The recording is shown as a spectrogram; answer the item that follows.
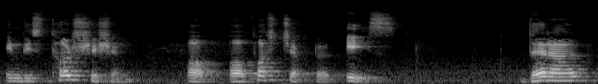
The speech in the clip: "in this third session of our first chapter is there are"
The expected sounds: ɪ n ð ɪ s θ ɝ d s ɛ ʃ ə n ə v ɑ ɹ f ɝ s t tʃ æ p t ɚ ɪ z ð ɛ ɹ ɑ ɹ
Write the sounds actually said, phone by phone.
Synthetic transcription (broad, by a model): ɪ n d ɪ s t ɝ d s ɛ ʃ ə n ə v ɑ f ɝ s t tʃ æ p t ɚ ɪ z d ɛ ɹ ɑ ɹ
